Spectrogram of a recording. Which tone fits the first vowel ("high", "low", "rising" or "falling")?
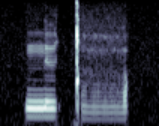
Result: high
